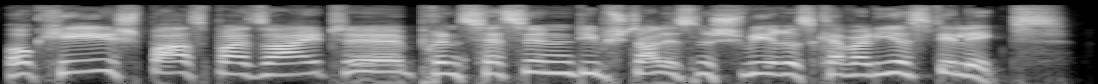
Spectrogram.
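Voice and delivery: high, officious cop voice; police commissioner voice. Acted. (hohe, wichtigtuerische Kommissarstimme)

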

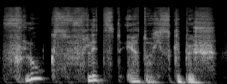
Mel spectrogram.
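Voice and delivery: ordinary delivery

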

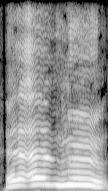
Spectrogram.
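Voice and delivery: loud, high, mock inarticulate groan; confused hotline caller. Caller tricking the computer menu into failing, loud mock gibberish. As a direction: blurt out hammed-up nonsense to baffle the machine. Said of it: "Wenn du nichts sagst oder wenn du".

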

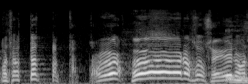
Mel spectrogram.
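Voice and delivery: high, fast [name] mumble; lazy rock-star drawl, sped up; Ingo Appelt as [name]. Retold or imitated. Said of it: "war Ingo Appelt, wie er [name] parodiert".

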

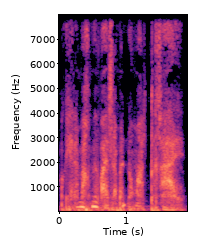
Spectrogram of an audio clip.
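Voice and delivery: whispered joke announcement; playful whisper. Pretend. Host announcing next clip, playful whisper. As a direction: keep whispering as a gag. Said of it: "wenn du flüsterst".

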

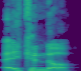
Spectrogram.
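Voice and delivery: mock holler to the kids; imitated neighbor's shout. Neighbor stepping out the door to his children, imitated shout. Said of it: "der schreit so".

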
